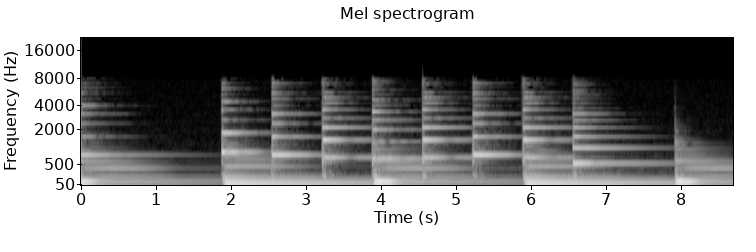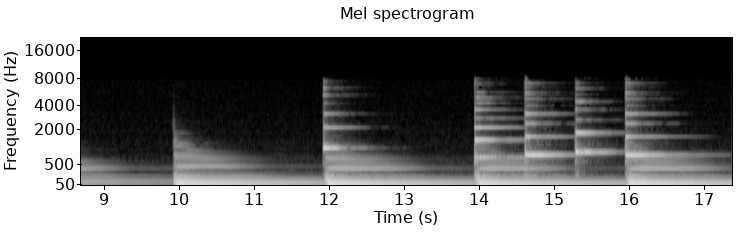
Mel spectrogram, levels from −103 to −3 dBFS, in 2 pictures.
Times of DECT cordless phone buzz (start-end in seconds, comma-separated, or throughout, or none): none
